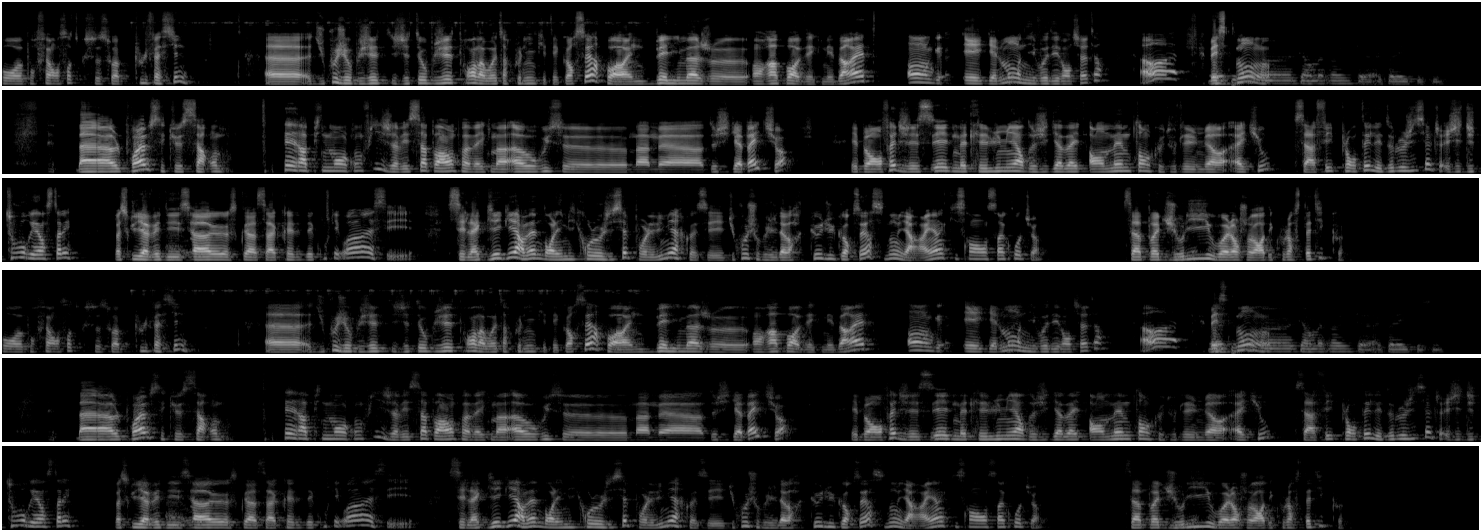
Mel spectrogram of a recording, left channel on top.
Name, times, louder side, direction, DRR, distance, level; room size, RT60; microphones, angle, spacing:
voice 1, 0.0-1.9 2.6-8.6 9.1-11.0 11.4-12.7 14.9-15.1 15.5-17.1 17.6-22.6 23.3-30.3 30.7-40.0 40.8-43.0, left 4 dB, 55° left, 0.6 m, -32 dB
sound 1, 1.3-6.5, equal, 15° right, 1.1 m, -56 dB
voice 2, 12.1-14.4 24.1-24.3 31.2-31.6 41.3-41.6, equal, 85° right, 1.7 m, -47 dB
14.5 x 6.9 x 8.8 m
head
